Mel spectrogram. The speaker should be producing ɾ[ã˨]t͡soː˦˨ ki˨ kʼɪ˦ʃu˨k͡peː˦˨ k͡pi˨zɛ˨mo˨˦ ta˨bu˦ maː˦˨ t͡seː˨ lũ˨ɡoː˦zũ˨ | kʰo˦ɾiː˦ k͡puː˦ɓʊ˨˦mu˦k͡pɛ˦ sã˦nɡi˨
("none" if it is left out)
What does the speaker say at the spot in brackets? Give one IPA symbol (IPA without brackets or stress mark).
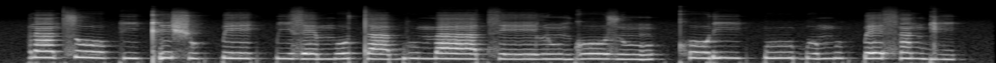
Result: ã˦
